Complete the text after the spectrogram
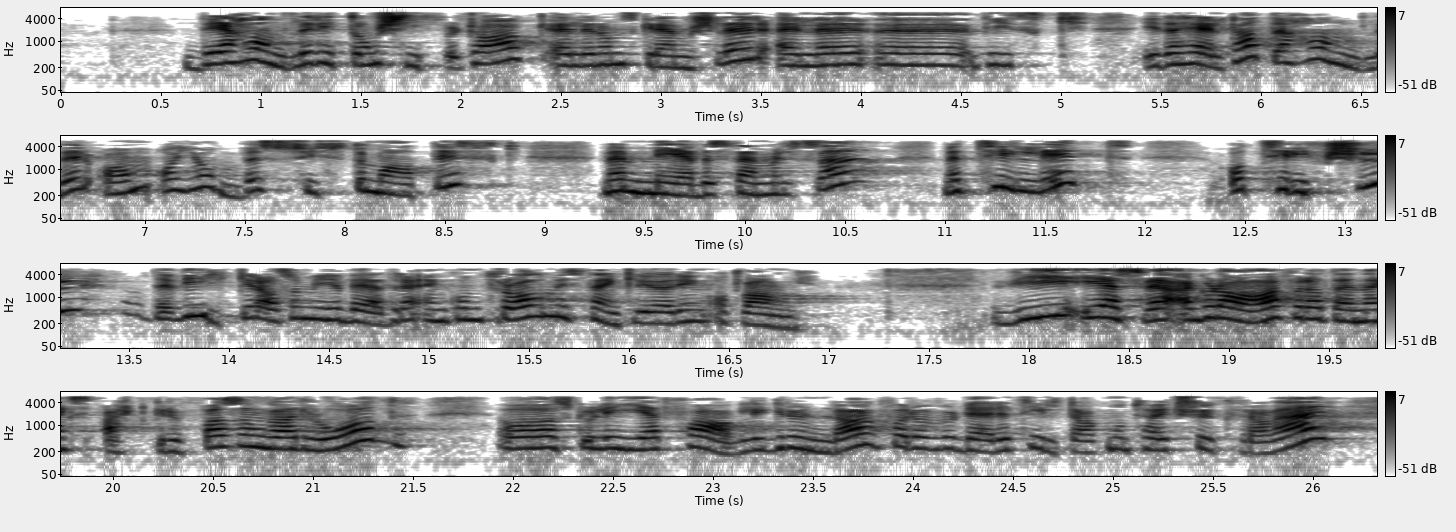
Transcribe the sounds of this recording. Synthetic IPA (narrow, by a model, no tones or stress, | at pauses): d̪ɛɦɑnd̪ləɾɪkːəɔmʂɪpːəʈʰɑːkɛlːəɾɔmskɾɛmʂləɾɛlːəɾpɪskɪd̪ɛɦeːlət̪ʰɑt̪̚d̪ɛɦɑnd̪ləɾɔmɔjɔbːəsʏst̪əmɑːt̪ɪskmɛmeːbəst̪ɛmːəlsə | mɛt̪ʰɪlːɪt̪ | ʔɔt̪ʰɾɪfʂl̩d̪ɛʋɪɾkəɾɑlsɔmyːəbeːd̪ɾəʔɛnkʊnt̪ʰɾɔlːmɪst̪ʰɛŋklɪjøːɾɪŋʔɔ̰t̪ʰʋɑŋː | ʋɪɪɛsʋeʔæ̰ɾɡlɑːəfɔɾɑt̪̚d̪ɛnɛkspæʈːɡɾʉpːɑsɔmɡɑːɾoːd̪ | ɔskʉlːəjiːɛɪt̪fɑːɡlɪɡɾʉnlɑːɡfɔɾɔʋʉɖeːɾət̪ʰɪlt̪ɑːkmʊt̪hœʏt̪ʂʉːkfɾɑʋæːɾ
